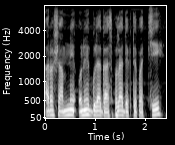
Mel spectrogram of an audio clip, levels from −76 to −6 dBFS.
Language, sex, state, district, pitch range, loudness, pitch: Bengali, male, Assam, Hailakandi, 105-125 Hz, -15 LUFS, 115 Hz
